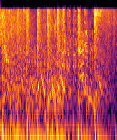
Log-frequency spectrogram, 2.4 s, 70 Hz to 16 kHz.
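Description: Gunfire in the Mass Effect 2 video game, a dense burst of rapid shots and impacts crowding together over a couple of seconds, loud and close.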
